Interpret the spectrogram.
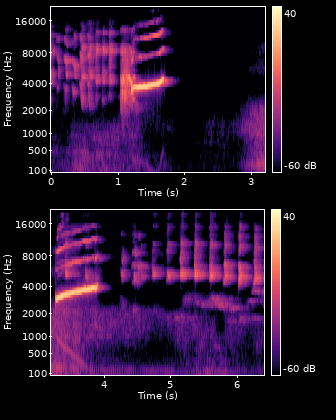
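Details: Female Oriental magpie-robin calling the male, used as a lure: loud pure whistles rising from low to high, each about half a second, separated by quiet gaps, with soft chattering and buzzy notes between them.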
